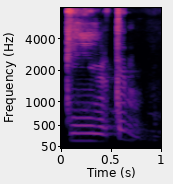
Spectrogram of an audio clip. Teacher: पहली मात्रा को लंबा बोलेंगे और दूसरी मात्रा को जल्दी से बोलेंगे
